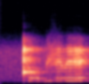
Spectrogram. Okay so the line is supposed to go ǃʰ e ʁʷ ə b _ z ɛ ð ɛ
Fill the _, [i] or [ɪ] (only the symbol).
i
